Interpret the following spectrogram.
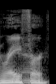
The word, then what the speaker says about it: Rafer: So, anyway, Rafer said, God, I almost called him Raper, just out of, like, it's just easier to say Raper than Rafer for some reason. It's the P is easier than the F to pronounce.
